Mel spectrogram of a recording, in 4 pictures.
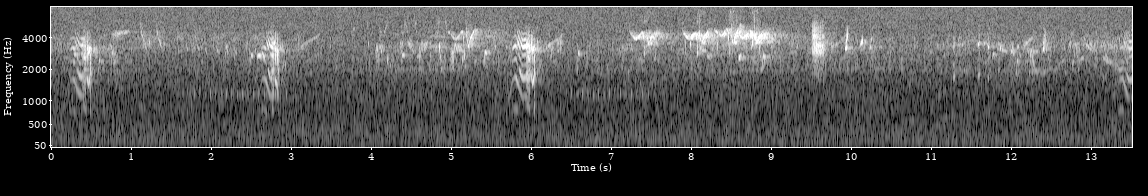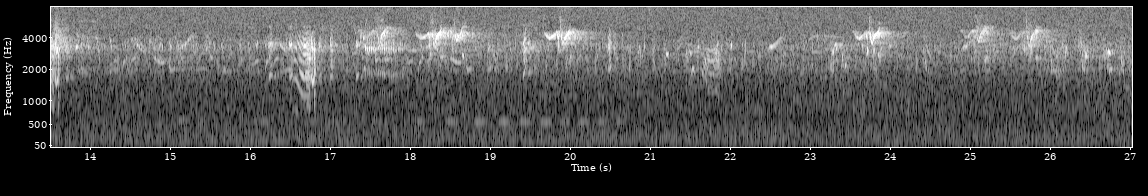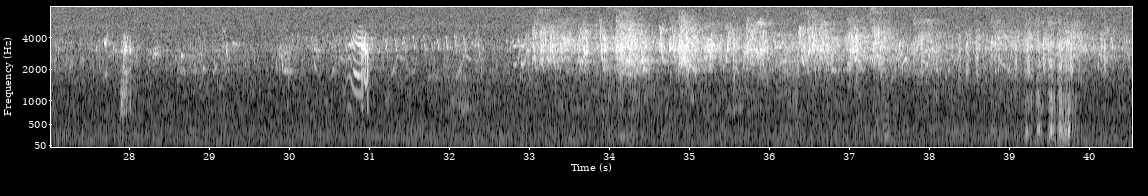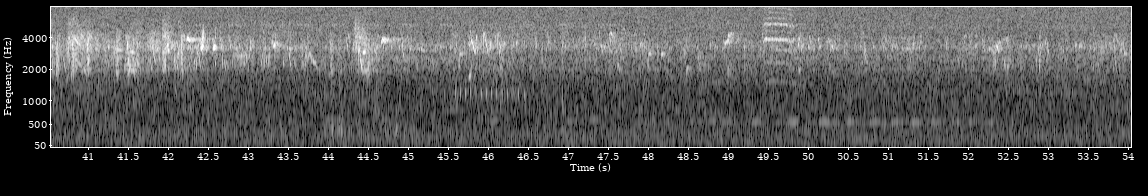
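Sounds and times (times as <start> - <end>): birds chirping and calling: 0.2 - 54.0.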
